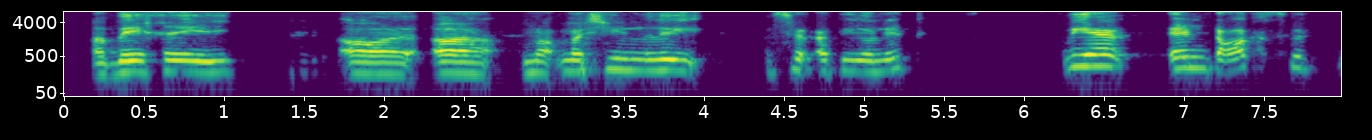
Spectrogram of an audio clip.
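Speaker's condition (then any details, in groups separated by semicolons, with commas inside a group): Cerebral palsy; spastic left hand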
